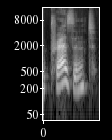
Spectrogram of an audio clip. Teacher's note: no time like the present, with the stress on the first syllable.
